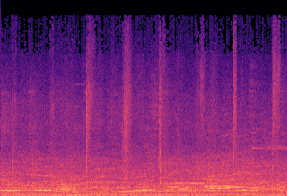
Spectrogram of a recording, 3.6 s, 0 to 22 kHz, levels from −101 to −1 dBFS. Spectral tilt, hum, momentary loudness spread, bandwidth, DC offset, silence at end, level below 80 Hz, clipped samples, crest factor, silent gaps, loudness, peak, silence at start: -4.5 dB/octave; none; 5 LU; over 20 kHz; under 0.1%; 0 s; -40 dBFS; under 0.1%; 18 dB; none; -23 LUFS; -6 dBFS; 0 s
